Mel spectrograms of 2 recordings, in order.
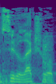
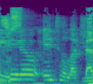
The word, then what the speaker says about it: Pseudolectual: I'm so happy that you're saying it correctly. Thank you. – What did I used to say? Because I know you... – Pseudo-intellectual. – That's right, yeah. Pseudo-intellectual.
